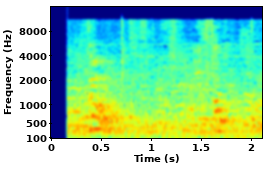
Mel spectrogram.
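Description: Indistinct chatter of spectators in a hall, with two short clicks, one under a second in and one near the end.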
